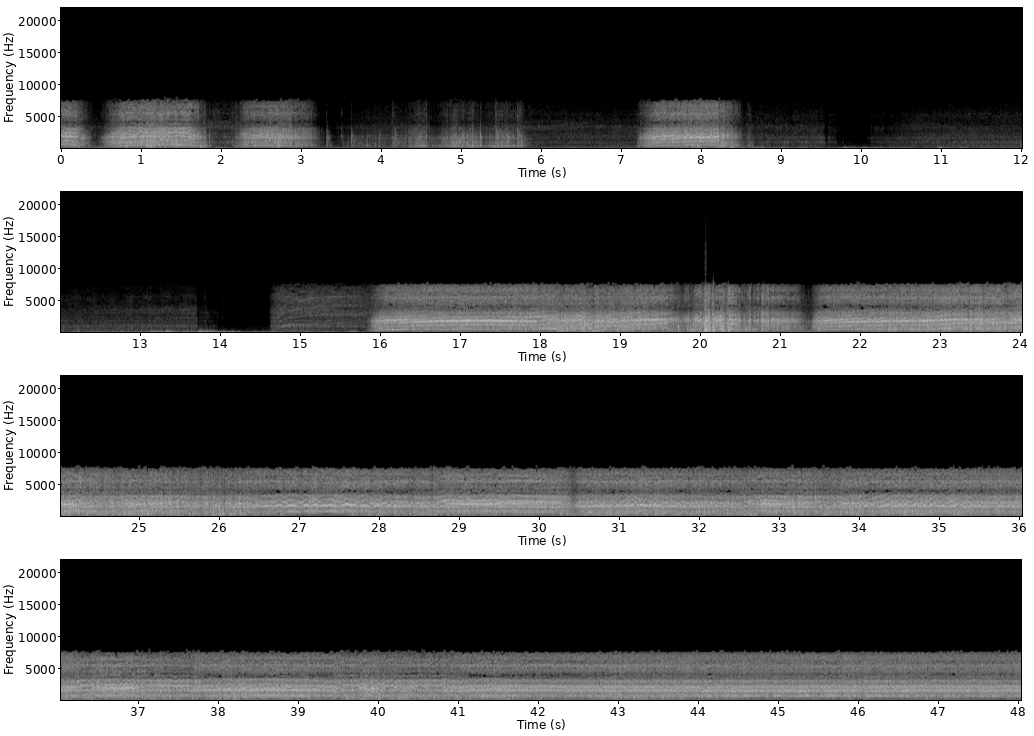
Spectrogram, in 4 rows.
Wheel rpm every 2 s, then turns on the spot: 90, 30, 10, 50, 20, 0, 0, 20, 150, 140, 100, 180, 200, 190, 200, 200, 190, 190, 200, 190, 200, 190, 200, 200.
0-2 4-6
